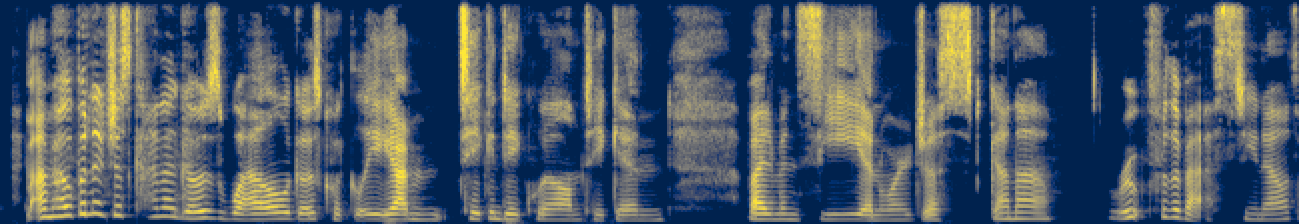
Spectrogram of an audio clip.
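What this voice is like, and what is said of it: Sick-sounding, slightly off voice. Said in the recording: “sick again... my voice might be a little bit funky”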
